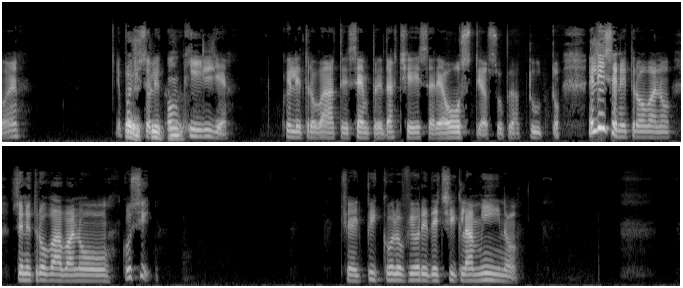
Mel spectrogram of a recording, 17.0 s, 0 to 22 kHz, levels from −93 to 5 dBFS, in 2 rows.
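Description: No technical faults can be heard anywhere in the recording.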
